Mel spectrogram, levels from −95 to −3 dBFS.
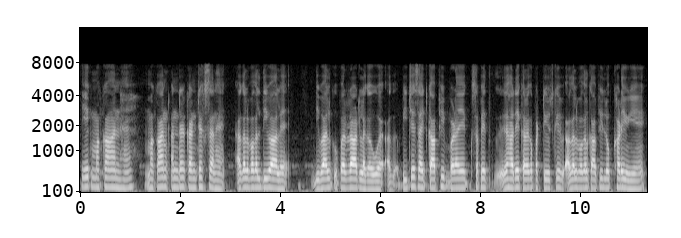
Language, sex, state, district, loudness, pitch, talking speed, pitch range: Hindi, male, Uttar Pradesh, Jalaun, -19 LUFS, 155 Hz, 185 wpm, 150-160 Hz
